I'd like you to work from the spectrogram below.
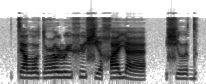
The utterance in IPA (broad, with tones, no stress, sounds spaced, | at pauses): t e˦ lˠ u˦ d ʕ o˥ ɭ y˥ x y˥ ɕ i˨ χ æ˥ j æ˨ | ɕ ɯ˥ d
